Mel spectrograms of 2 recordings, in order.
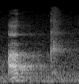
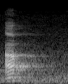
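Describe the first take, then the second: First: The final k releases an audible hiss of air. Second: The final k has no audible air release. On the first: The speaker calls it right. "tapi ak" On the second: The speaker calls it wrong. "Jadi bukan ak"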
